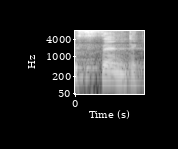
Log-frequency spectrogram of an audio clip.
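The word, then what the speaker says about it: scent: CENT, तो यहाँ पर C जो है साइलेंट है। C क्या है, साइलेंट है। यानी अगर यस के साथ C होता है तो C साइलेंट होता है।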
